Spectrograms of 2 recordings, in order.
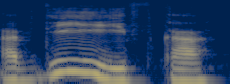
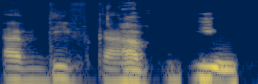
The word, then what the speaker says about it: Avdiivka: It's even written with the E with the 2 dots in Ukrainian. Avdiivka. not Avdivka. Avdiivka.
